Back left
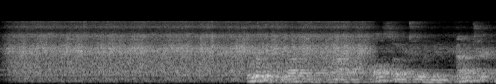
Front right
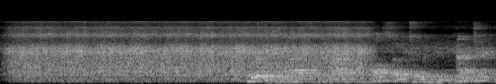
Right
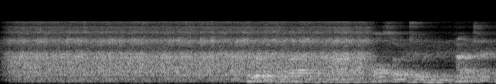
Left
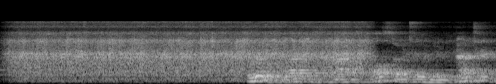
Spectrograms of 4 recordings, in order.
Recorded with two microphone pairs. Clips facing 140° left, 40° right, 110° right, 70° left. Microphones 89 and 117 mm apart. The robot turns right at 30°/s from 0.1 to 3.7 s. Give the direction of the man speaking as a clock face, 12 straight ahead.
5 o'clock.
